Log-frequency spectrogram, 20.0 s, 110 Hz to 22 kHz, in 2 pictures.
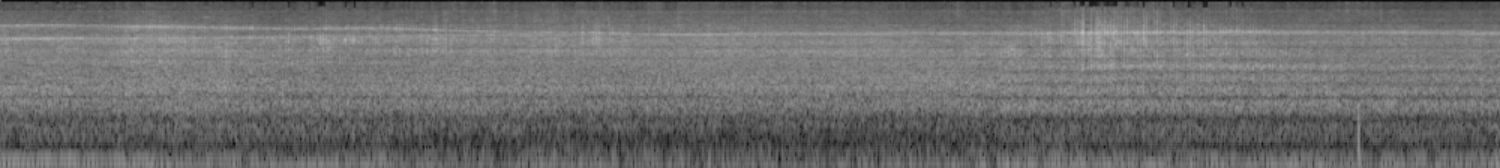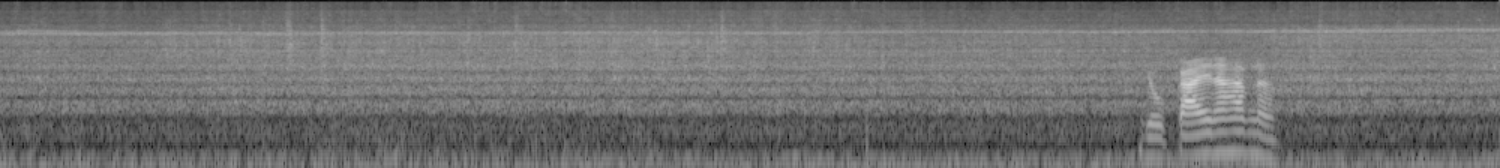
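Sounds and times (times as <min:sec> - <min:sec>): diesel engine rumbling: 0:00.0 - 0:20.0.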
